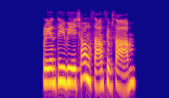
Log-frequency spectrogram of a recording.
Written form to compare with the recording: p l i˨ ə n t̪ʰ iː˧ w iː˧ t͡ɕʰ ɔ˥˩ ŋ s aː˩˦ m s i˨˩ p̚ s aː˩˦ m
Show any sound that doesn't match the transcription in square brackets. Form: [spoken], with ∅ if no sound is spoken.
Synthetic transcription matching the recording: p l i˨ ə n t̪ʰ iː˧ w iː˧ t͡ɕʰ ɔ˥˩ ŋ s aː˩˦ m s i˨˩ p̚ s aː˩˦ m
